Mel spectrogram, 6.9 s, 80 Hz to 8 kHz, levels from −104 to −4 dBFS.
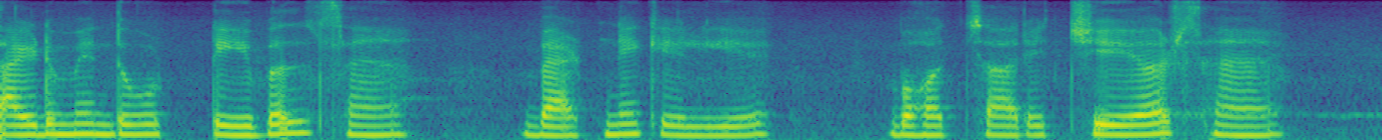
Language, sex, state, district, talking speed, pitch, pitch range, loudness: Hindi, female, Odisha, Sambalpur, 105 wpm, 200 Hz, 190-210 Hz, -16 LUFS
